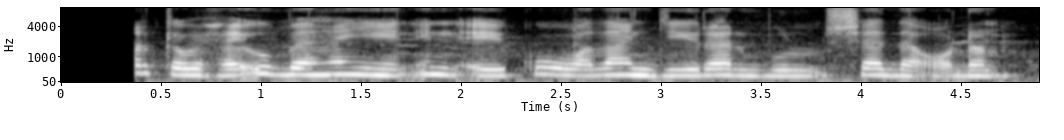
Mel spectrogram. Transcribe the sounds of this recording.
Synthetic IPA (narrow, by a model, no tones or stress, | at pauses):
ɐrkʰɐwɑħɑjʊbaːɦɐnjɪiːnʔɪnɛ̰jkʰʊwɐðaːnd͡ʒiːɾaːrbʊlʃɐðɐʔɔ̰ːɖɐn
